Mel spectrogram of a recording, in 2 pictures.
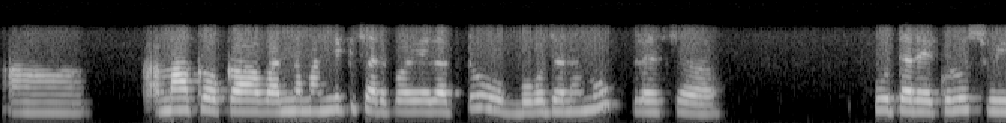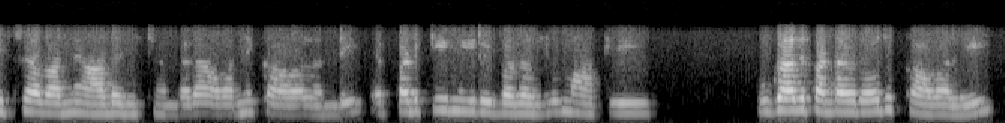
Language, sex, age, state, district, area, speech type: Telugu, female, 18-30, Andhra Pradesh, Sri Satya Sai, urban, conversation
